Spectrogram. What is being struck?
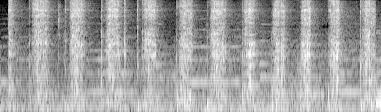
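Roast pig skin scraped with a knife blade.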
